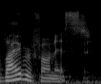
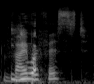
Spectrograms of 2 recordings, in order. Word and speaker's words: vibraphonist: I did not know that you're a professional vibraphonist. Saying that right? Vibraphist? – Vibraphonist, that's right.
